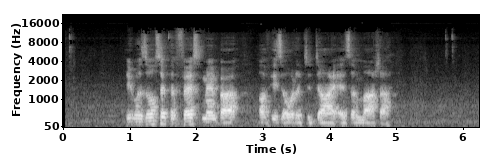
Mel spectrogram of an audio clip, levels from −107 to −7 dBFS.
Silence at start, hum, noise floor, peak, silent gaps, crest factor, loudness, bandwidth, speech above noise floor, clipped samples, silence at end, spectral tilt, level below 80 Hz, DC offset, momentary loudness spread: 0.95 s; none; -56 dBFS; -4 dBFS; none; 18 dB; -21 LUFS; 12.5 kHz; 36 dB; under 0.1%; 1.35 s; -5.5 dB/octave; -56 dBFS; under 0.1%; 9 LU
